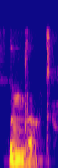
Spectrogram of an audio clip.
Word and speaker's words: Umwelt: I'm going to embarrass myself with my German pronunciation, but the Innenwelt and the Umwelt, is that close enough? Umwelt.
